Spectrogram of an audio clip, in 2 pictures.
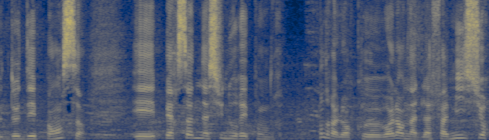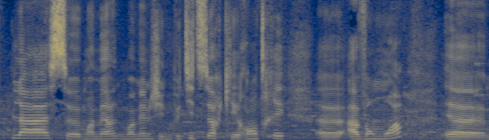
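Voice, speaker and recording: A woman in her forties from France, answering interview questions casually and hesitantly, with many filler sounds and restarts. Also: medium pitch. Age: 40s. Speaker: interview guest. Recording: clear outdoor street noise behind.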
